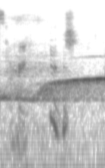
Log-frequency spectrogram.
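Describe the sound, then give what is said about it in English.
An emergency vehicle siren wails through a city street, a steady high tone sliding slowly upward, clear, with faint voices murmuring underneath. “No, I was just saying we'll let the siren pass.”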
